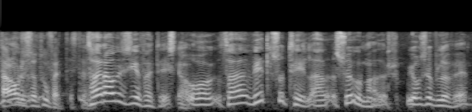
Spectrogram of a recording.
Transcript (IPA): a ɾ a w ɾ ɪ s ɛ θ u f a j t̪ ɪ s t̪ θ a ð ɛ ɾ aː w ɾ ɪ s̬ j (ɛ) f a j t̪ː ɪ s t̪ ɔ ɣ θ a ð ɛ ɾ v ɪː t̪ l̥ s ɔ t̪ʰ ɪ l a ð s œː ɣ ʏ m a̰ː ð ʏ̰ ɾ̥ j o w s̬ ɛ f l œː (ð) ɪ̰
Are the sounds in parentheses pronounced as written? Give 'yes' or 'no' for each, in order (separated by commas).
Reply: yes, no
